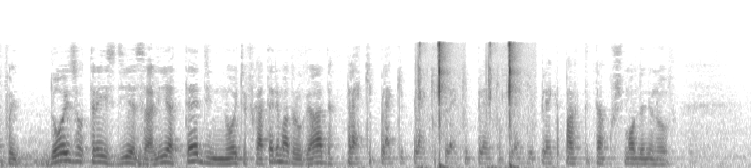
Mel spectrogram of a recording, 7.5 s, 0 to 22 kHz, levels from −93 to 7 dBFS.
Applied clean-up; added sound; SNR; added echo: none; Scissors; -5 dB; none.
